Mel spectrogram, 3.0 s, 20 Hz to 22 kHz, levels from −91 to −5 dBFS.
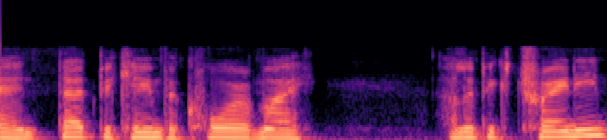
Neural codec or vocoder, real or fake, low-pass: none; real; 5.4 kHz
